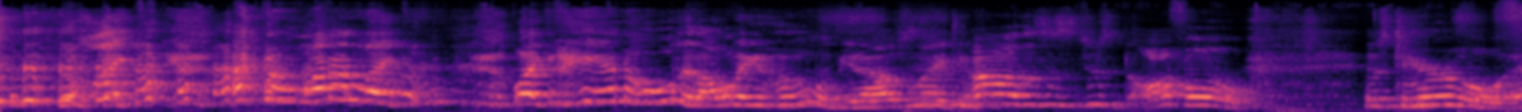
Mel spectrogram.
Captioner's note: laughs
